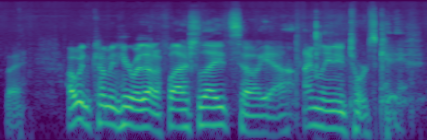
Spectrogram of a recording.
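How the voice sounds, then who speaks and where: The handheld recording, made inside a cave, has clear background noise. It captures a man filming his own exploration and chatting in a laid-back, rambling tour style, his mid-range voice at a moderate pace.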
